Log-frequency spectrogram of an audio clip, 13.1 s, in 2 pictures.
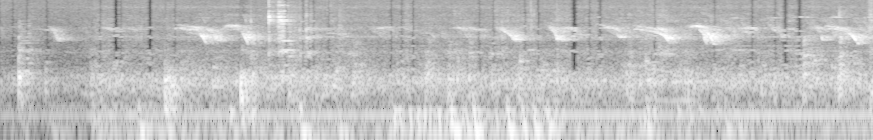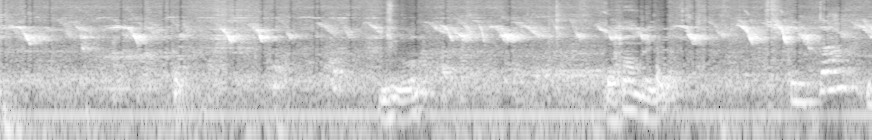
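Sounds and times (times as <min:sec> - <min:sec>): birds chirping: 0:00.0 - 0:13.0
steady low hum: 0:00.0 - 0:13.0.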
